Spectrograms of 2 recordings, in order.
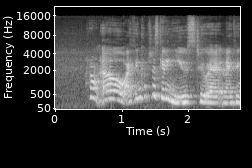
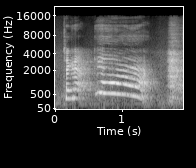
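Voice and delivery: excited; much slower than usual. Real, not acted. Excited cheer pointing at video.

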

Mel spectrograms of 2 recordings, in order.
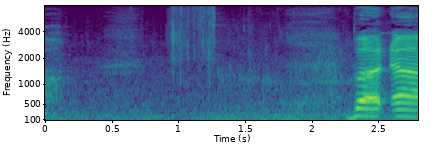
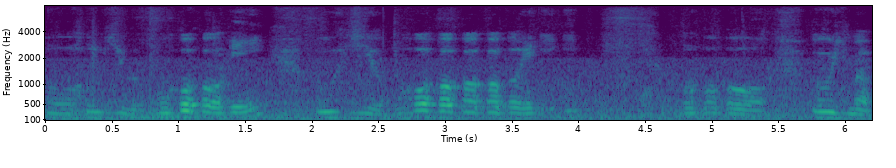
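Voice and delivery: hushed cooing to the puppy; soft pet talk; 3 semitones lower, 23 dB quieter, faster than usual. Real, not acted. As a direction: coo softly to your dog. Talking softly to pet puppy.

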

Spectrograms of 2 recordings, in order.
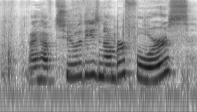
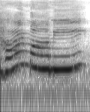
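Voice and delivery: high, slow whimpering pet; crying pet voice; 9 semitones higher than usual. Pretend. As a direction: whine it like a cat begging its owner. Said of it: "Everyone's saying".

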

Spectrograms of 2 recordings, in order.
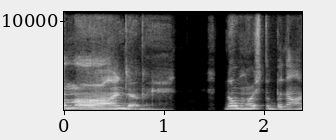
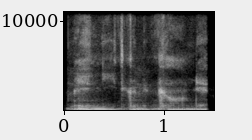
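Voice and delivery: whisper; 16 dB quieter, faster than usual. Real, not acted. Aside while someone rages.

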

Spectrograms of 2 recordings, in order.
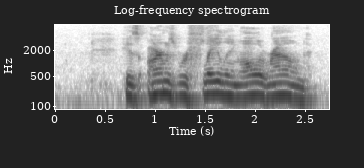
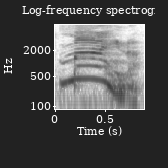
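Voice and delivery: long high wail. Acted. Minosaur wails in a tug of war, high. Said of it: "he wailed".

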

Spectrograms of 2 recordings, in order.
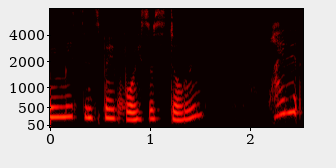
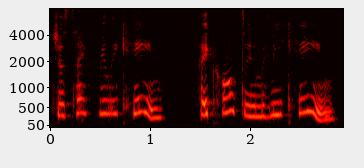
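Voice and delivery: put-on high-pitched, thrilled girl character; excited delight; 8 semitones higher than usual. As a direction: gush in a raised, happy voice. Shireen joyful at Joseph's coming.

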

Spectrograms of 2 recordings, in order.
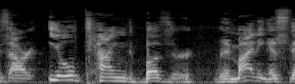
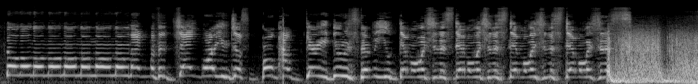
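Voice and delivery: high-pitched, racing screaming fit; tantrum; much faster than usual. Acted. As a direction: throw a shrill, rapid tantrum. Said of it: "Tantrum is coming on".

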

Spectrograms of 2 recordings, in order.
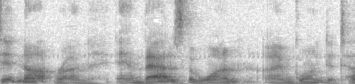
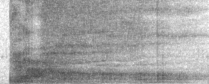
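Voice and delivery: explosive mouth-made bang; gunshot sound effect. Acted. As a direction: burst of breathy noise for a gunshot. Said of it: "really good at sound effects".

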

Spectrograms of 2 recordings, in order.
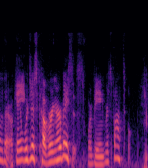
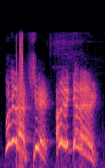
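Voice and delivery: high, loud indignant shout; outraged yell; 14 semitones higher, 4 dB louder than usual. Real, not acted. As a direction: yell it out in disbelief. Loses gold to partner.

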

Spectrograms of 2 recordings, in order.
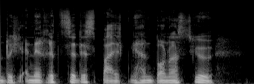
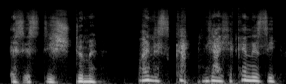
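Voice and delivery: put-on alarmed young woman; 10 semitones higher than usual.

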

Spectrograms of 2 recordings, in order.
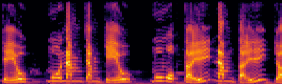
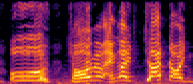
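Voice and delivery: high-pitched cry of dismay; acted alarm; 5 semitones higher, 4 dB louder than usual. Host telling viewers of the pigsty fire, alarmed. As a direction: play up sudden panic.

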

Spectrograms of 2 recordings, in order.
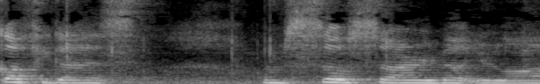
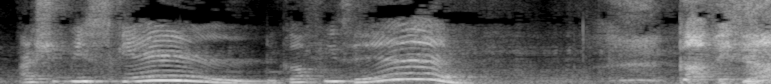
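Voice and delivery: loud, raised hype voice; excited yelling; 5 semitones higher, 5 dB louder, slower than usual. Real, not acted. Gamer hyping up a player, excited yelling. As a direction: yell it out in awe.

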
